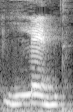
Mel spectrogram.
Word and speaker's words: length: The letter G इज साइलेंट. क्या बोल रहे हैं कि लेंथ वर्ड बोलो. लेंथ जब आप बोलोगे, G क्या है, साउंड क्या होती है, ग. बट हम जब भी लेंथ बोलते हैं हमें कभी भी ग की आवाज नहीं आती है. तो क्या है, this G इज साइलेंट here.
